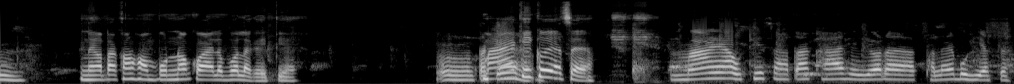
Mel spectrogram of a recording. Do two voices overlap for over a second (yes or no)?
no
